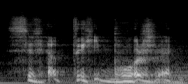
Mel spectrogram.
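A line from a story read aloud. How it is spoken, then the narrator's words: Bitter laugh. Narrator (Ukrainian): гірко розсміявся Річард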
